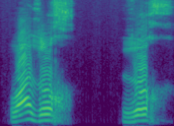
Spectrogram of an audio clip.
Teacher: خا کو موٹا پڑھیں گے، حروف استعلا میں سے ہے، اور دوسرا خا کے اندر صفت ہمس بھی ہے، یعنی کہ سانس جاری ہوتا ہے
